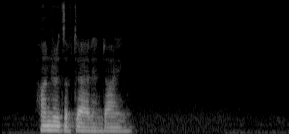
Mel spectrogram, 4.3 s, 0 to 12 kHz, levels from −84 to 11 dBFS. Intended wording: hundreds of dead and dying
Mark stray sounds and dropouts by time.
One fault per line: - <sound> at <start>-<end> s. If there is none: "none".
none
